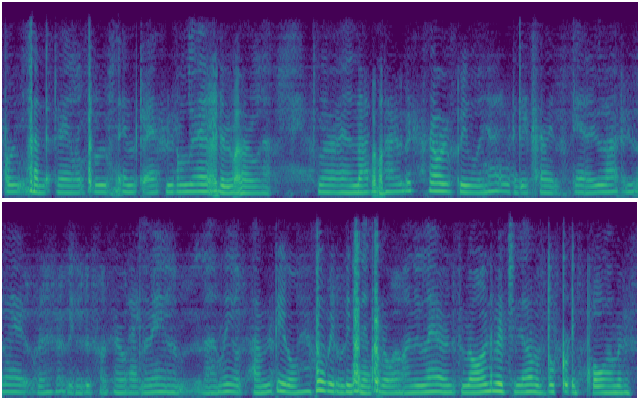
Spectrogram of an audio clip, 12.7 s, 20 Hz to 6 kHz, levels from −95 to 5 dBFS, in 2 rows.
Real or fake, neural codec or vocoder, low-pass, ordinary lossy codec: fake; codec, 16 kHz, 0.5 kbps, FreqCodec, larger model; 5.4 kHz; Opus, 64 kbps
